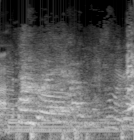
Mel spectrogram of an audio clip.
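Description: Several people talking over one another at once: lively chatter.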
